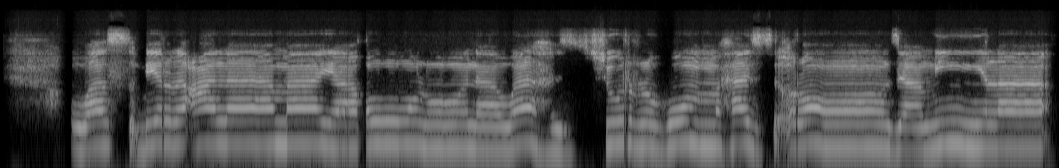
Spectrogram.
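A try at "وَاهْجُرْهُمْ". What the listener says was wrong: Ya, masih tercampur Ibu dengan wahzur. Zur, tidak zur, akan tapi jur, jim. Untuk jimnya lebih jelas.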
